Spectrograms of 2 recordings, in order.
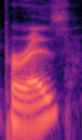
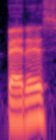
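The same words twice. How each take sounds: First: The name has an English pronunciation. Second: The name has a Spanish pronunciation. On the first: This is how the host mispronounces it. The speaker calls it wrong. "you say Perez" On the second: This is how the name should be said. The speaker calls it right. "instead of saying Perez"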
